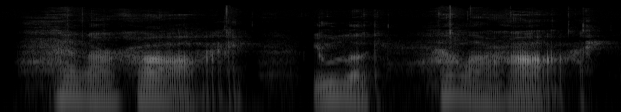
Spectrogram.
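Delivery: very slow, stretched HELLA HIGH; drawn-out imitation. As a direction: drag out each word, mimicking him. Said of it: "he said it just like this".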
